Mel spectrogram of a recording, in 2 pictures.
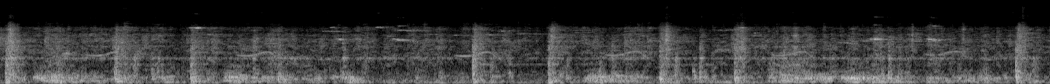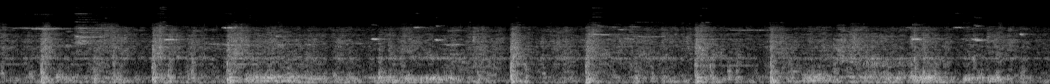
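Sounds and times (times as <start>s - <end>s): high wheel squeaks: 0.0s - 21.0s
train wheels rumbling and clacking: 0.0s - 21.0s.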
